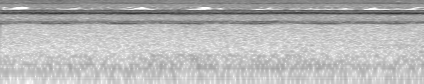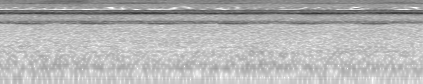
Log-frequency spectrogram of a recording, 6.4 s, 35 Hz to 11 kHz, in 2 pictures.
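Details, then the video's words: Many crickets trill together in a New England summer, producing a constant shimmering high buzz in stacked pitch bands that barely changes in loudness, with mild low ambient rumble beneath. "Over 1 Hour Of Tinnitus Masking With Crickets"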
